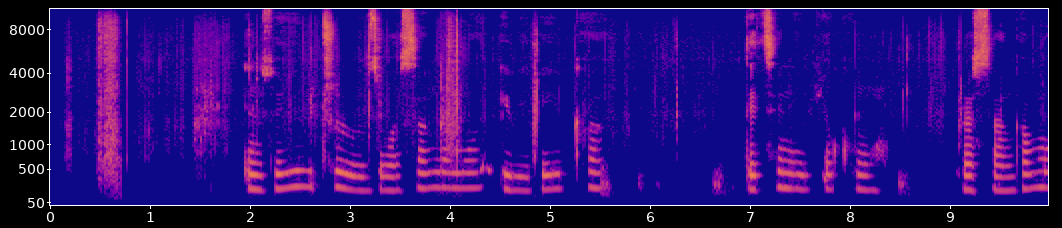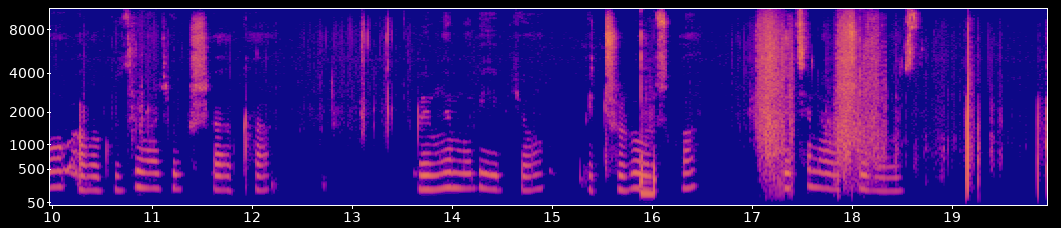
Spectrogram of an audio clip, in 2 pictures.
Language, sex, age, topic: Kinyarwanda, female, 18-24, finance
